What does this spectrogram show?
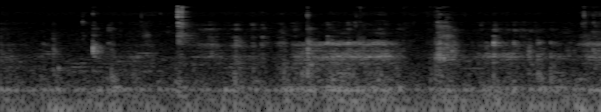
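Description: A person chewing a mouthful of food, faintly, with a few light clicks of a fork against a plate.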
